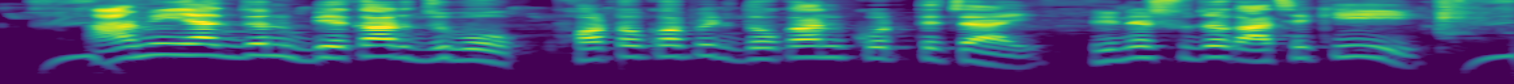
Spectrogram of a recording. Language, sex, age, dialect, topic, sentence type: Bengali, male, <18, Northern/Varendri, banking, question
